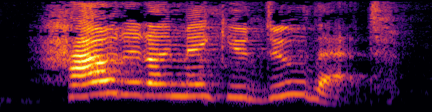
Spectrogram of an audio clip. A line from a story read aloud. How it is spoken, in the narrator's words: he asked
